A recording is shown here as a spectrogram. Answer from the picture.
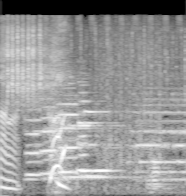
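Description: Cartoon background music with sustained notes. A quick rattle sound effect opens it, falling in pitch, with a shimmering hiss over the first second, and a short swooping sound rises and falls about half a second in.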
